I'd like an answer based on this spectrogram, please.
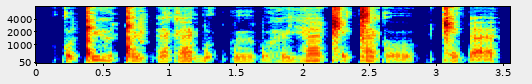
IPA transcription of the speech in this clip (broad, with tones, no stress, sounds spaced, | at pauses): k o̰˦ ǃ y˦ ɦ ɯ˨ ǃ ø˨ v ɡ͡b æ˨ k æː˦ ɡ͡b o̰˦ k k͡p ɯː˨ ɓ o̰˨ ɦ øː˨ j ɦ æː˦ ǁ ḛ˨ ǀ æ˦ k oː˨ | ǁ e˨ d ɗ æ̰˦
